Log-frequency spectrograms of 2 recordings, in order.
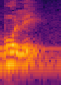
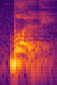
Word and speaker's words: volley: No decimos volley, it's volley, volley, volley. ¿Lo viste? Exagero la L, pero de una forma un poquito ridícula, pero así es como se pronuncia.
